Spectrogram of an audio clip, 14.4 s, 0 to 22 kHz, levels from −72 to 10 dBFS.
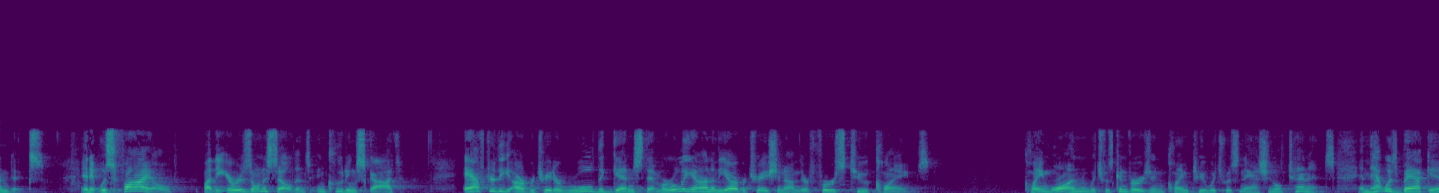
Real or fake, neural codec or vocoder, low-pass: real; none; 7.2 kHz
